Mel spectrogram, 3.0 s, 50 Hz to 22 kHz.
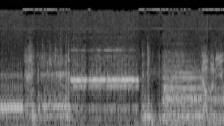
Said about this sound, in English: We're making our Fortune Phone call right now for $565.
